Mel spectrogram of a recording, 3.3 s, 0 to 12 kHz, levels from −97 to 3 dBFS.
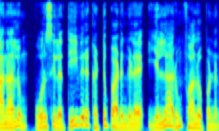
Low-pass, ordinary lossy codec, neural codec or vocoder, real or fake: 10.8 kHz; none; none; real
